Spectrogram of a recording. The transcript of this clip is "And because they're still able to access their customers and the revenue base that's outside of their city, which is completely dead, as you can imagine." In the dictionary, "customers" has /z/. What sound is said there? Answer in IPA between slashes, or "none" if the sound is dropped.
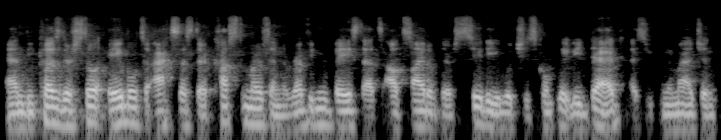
/z/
